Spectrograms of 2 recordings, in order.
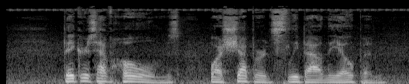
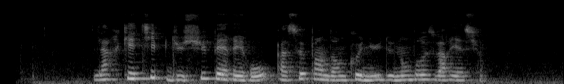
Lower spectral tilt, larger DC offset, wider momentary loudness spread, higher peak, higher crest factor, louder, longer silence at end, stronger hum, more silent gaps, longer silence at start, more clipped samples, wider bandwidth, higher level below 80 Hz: second, -5 dB/octave vs -6.5 dB/octave; neither; first, 13 LU vs 8 LU; first, -2 dBFS vs -12 dBFS; about the same, 18 dB vs 18 dB; first, -21 LUFS vs -27 LUFS; about the same, 0 s vs 0.1 s; neither; neither; second, 0.05 s vs 0.3 s; neither; first, 16 kHz vs 11.5 kHz; first, -40 dBFS vs -56 dBFS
